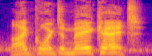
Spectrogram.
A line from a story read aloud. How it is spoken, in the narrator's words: He yells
